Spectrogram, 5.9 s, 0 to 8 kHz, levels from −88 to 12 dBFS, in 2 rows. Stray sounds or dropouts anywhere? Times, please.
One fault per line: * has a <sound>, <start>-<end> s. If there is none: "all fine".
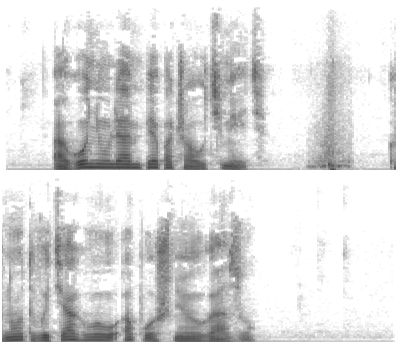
* has a whoosh, 2.3-2.7 s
